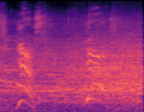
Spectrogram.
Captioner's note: crowd cheering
